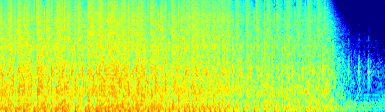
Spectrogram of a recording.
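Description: Rapid, sustained automatic gunfire, many shots in a fast, even rhythm that stays loud for over three seconds, then stops abruptly and leaves a short fading tail.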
